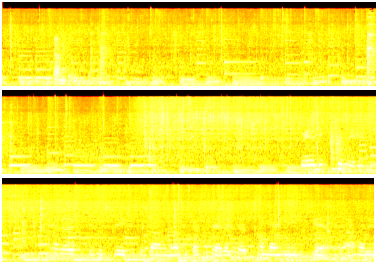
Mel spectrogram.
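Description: Curry leaves, chillies and spices frying in oil in a clay pot, sizzling steadily while a wooden spatula stirs and knocks against the pot. The sizzle grows louder about six seconds in.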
